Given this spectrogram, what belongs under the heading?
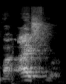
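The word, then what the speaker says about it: מעשר: It means 10th in Hebrew and is pronounced ma'ashra.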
